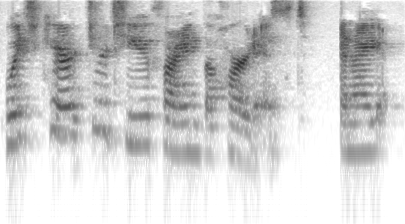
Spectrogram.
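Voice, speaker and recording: Bright-voiced woman in an echoey room. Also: mid-range voice, animated, normal speed. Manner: informal, hesitant phrasing peppered with "like". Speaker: guest answering questions about character voices. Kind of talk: casual Q&A chat. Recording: roomy, echoey sound.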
